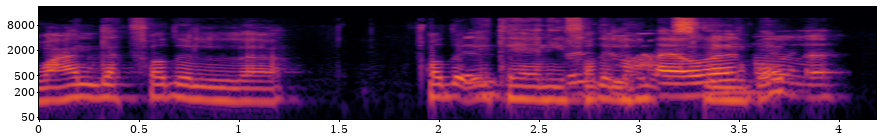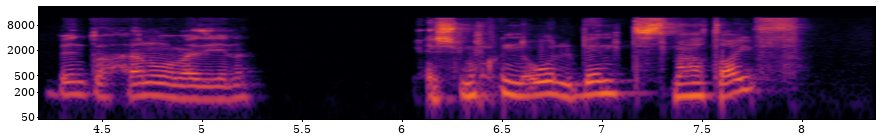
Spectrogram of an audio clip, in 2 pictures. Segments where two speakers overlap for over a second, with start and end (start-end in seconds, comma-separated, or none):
2.0-3.8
